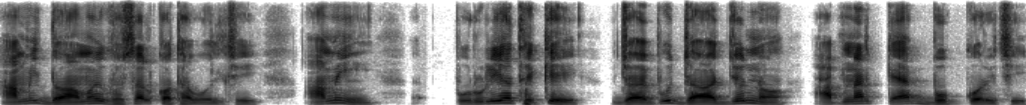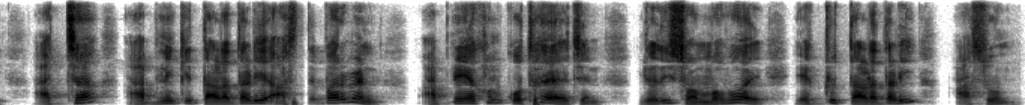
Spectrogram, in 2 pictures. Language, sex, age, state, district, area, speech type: Bengali, male, 60+, West Bengal, Purulia, rural, spontaneous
